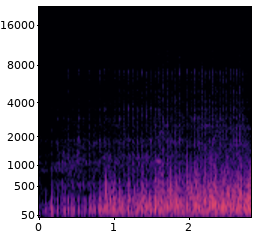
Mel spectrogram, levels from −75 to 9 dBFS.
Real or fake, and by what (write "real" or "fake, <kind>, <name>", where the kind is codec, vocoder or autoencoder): fake, autoencoder, DAC-VAE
